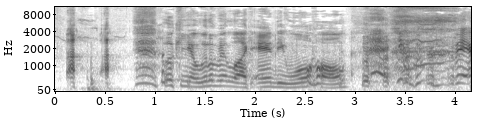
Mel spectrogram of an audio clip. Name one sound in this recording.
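A woman laughs heartily.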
